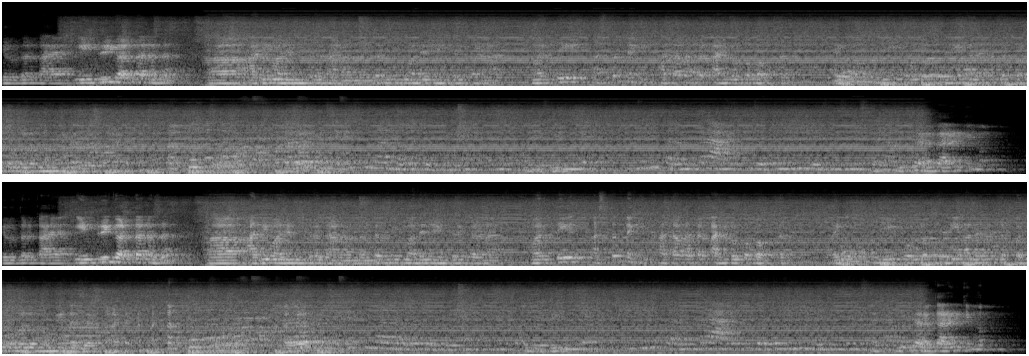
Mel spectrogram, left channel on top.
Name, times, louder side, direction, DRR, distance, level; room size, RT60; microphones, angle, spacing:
voice 1, 0.0-11.4 11.9-12.0 13.1-13.3 15.4-15.9 18.9-20.0, right 2 dB, 65° right, 0 dB, 0.5 m, -24 dB
sound 1, 0.5-16.5, equal, 20° left, 1.4 m, -36 dB
sound 2, 2.0-19.5, left 1 dB, 5° right, 0.9 m, -28 dB
voice 2, 8.2-8.8 12.0-16.1 16.5-19.4, left 1 dB, 45° left, -3 dB, 0.5 m, -28 dB
sound 3, 8.2-13.7, equal, 35° right, 1.1 m, -27 dB
5.3 x 2.2 x 2.6 m, 1.0 s
head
